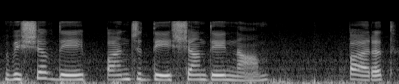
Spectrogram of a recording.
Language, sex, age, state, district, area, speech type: Punjabi, female, 18-30, Punjab, Rupnagar, rural, spontaneous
